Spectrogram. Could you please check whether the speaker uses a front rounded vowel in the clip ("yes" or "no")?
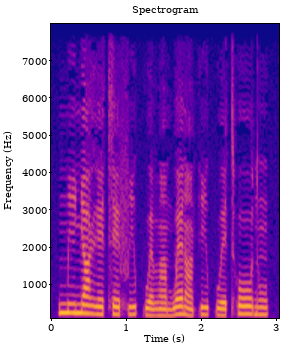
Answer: no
